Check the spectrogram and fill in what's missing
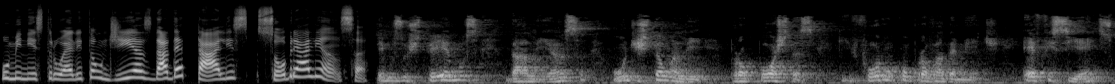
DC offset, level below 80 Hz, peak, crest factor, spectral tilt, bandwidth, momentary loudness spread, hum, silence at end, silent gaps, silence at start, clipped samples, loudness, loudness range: under 0.1%; -50 dBFS; -8 dBFS; 18 dB; -4 dB/octave; 17.5 kHz; 12 LU; none; 0 s; none; 0 s; under 0.1%; -25 LUFS; 5 LU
